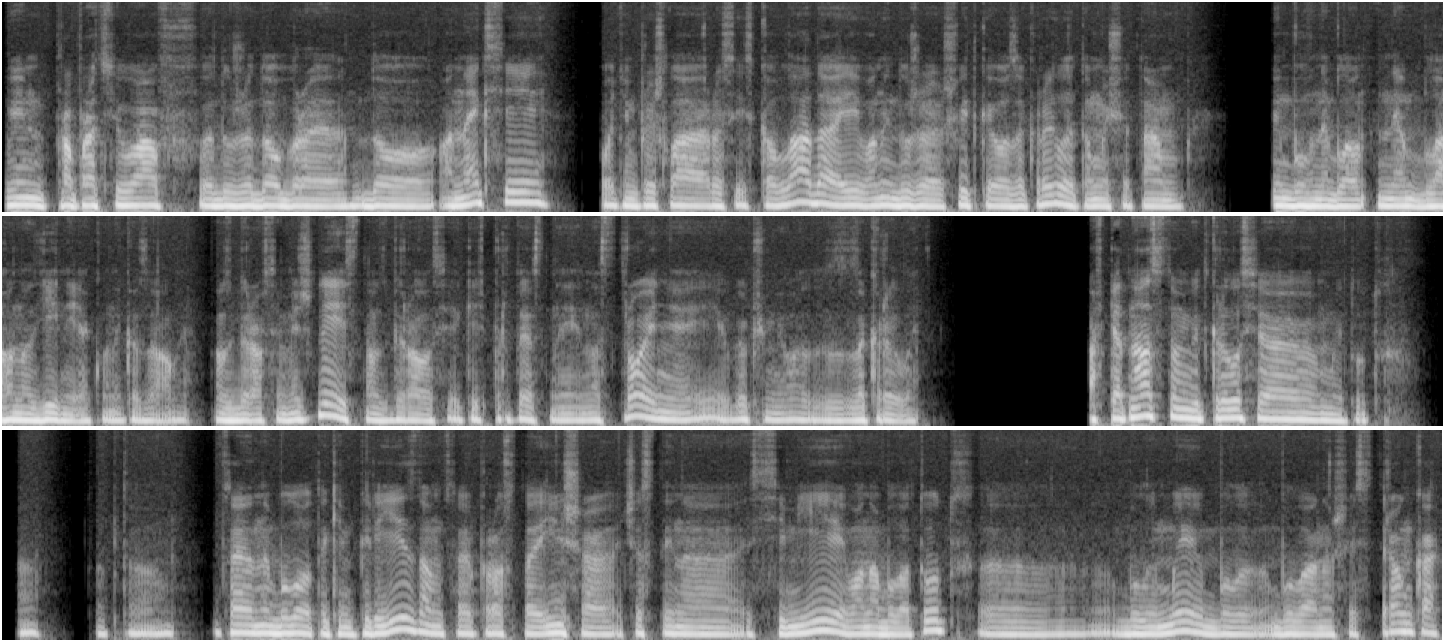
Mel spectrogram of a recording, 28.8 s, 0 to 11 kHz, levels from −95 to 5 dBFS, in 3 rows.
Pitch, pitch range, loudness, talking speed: 105 Hz, 100-115 Hz, -13 LUFS, 130 wpm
